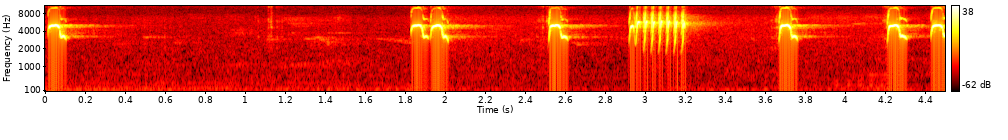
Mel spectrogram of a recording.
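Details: Javan tesia, kept as a tutor bird for songbird training; crisp high chirps given singly and in quick pairs, broken midway by a short harsh buzzy rattle, with little else audible.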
